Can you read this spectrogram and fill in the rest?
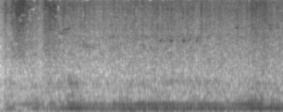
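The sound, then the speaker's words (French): A deep, steady insect buzz drones without pause, its low hum rich in overtones: a violet carpenter bee, a plump, black, blue-sheened solitary bee, buzzing in Paris. No one speaks. “Aujourd'hui, le xylocope violet ou abeille charpentière.”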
